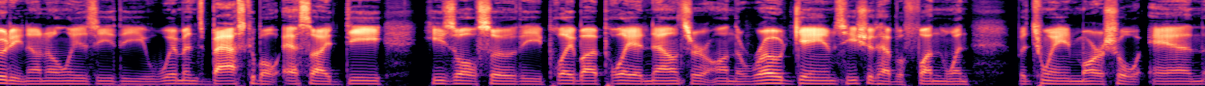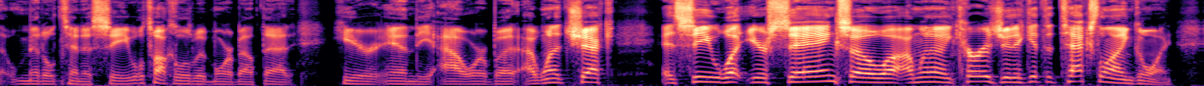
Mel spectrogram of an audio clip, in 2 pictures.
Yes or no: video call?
no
